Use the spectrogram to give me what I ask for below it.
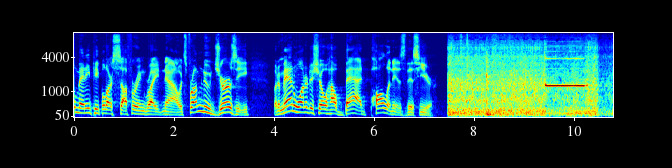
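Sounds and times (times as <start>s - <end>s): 
speech: 0.0s - 7.3s
backhoe engine rumbling: 7.5s - 10.7s
high steady warning beep: 9.4s - 10.3s.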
